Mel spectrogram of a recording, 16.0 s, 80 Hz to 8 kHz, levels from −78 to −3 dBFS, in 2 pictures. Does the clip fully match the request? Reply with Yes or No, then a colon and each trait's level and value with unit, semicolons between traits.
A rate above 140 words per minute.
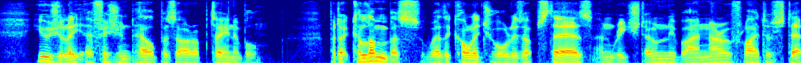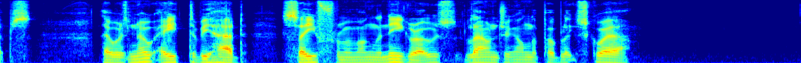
Yes: average, 150 wpm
